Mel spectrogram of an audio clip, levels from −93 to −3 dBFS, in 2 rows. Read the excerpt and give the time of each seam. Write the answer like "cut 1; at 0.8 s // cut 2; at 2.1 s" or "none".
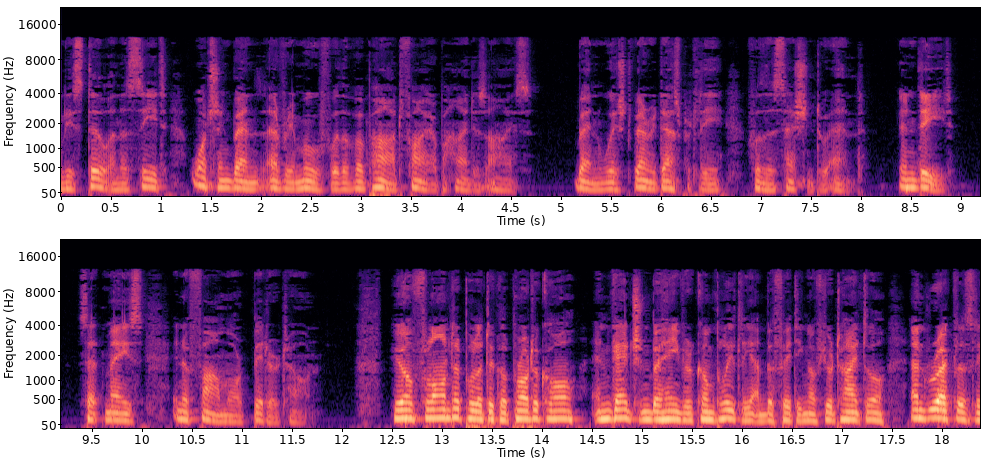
cut 1; at 8.3 s // cut 2; at 12.4 s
